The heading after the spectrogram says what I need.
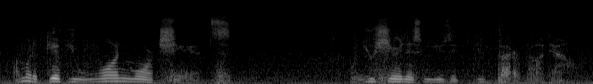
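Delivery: acted clenched-teeth voice. Speaker acting out what he says in verse 15, through gritted teeth. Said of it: "I can just hear the grit teeth".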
